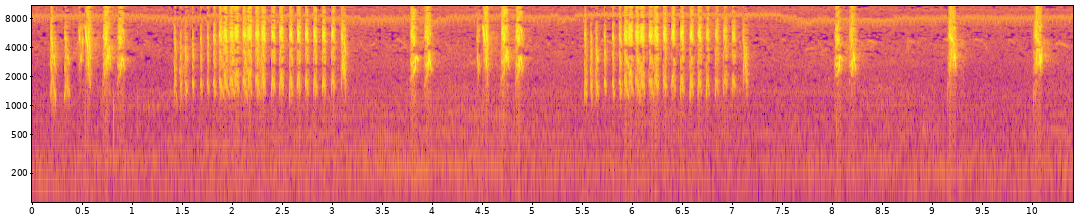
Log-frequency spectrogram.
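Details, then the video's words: Long-tailed shrike singing: sharp single clicks alternate with two long, fast, dry rattling bursts of about one and a half seconds each, and a thin steady high tone runs throughout. "pancingan cendet gacor"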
